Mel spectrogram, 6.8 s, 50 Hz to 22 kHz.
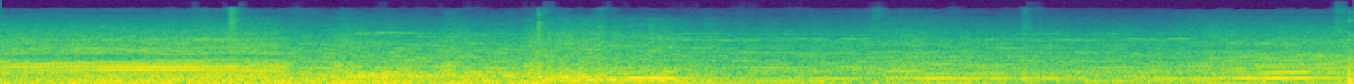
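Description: A Porsche GT3 race car roars in a racing game, its engine a steady loud drone with slowly shifting pitch as it closes in, with no talk over it.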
